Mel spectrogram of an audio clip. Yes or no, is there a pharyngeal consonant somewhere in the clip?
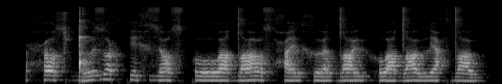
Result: yes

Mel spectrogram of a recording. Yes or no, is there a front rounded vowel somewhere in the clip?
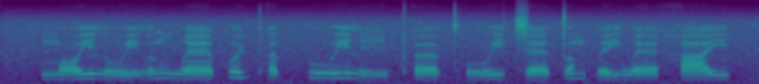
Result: yes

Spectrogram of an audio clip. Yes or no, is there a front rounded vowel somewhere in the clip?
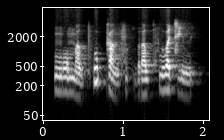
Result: no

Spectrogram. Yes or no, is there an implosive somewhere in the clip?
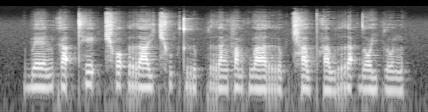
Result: no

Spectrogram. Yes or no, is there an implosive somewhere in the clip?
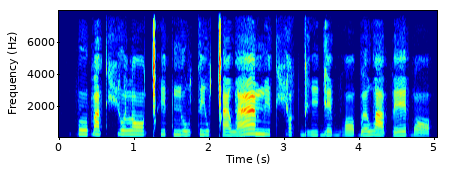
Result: yes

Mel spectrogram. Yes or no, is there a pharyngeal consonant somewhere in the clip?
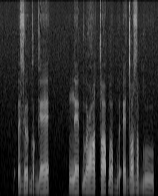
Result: yes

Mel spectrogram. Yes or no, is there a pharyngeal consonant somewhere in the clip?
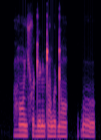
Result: no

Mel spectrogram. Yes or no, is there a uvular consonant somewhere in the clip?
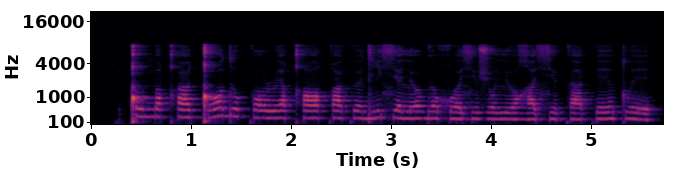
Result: yes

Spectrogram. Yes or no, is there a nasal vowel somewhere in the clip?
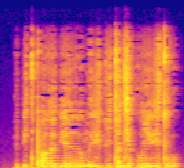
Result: no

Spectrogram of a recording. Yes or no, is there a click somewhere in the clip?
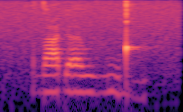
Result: yes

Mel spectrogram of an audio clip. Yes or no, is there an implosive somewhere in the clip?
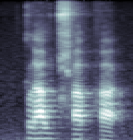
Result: no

